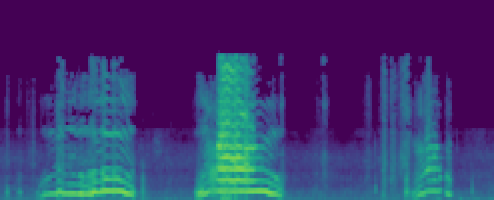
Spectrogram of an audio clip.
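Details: Small kitten at play gives three meows: two long, drawn-out, strained calls of about a second each, then a shorter rising mew; quiet room.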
